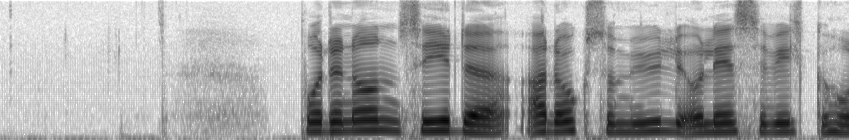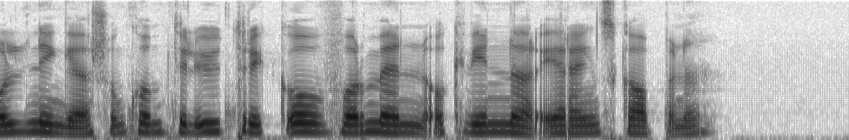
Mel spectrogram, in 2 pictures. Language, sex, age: Norwegian, female, 31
